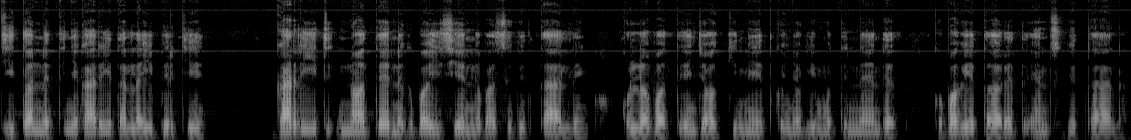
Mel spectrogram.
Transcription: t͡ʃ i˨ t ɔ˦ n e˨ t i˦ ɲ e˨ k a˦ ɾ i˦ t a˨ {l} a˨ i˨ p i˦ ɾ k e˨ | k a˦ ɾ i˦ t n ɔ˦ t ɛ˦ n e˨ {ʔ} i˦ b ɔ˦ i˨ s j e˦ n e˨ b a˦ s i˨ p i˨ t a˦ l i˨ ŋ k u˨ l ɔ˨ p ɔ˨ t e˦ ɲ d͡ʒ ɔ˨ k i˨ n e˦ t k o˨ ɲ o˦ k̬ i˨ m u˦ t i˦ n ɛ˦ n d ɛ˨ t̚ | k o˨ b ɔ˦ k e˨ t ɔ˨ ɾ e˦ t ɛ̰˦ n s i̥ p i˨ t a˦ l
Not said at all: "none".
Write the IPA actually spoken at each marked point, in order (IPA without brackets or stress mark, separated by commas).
l, k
